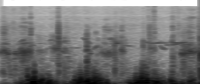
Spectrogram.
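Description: Running footfalls on a paved path with the phone jostling in hand: three heavy low thuds about half a second apart.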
